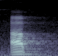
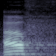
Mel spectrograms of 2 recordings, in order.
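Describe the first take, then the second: First: Both lips close with no flowing air. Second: Upper teeth touch lower lip with flowing air. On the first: The speaker calls it wrong. "menempelkan kedua bibir ... Yang tidak sudah jelas itu keliru" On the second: The speaker calls it right. "dengan ujung gigi seri atas ... ke bagian perut bibir"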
